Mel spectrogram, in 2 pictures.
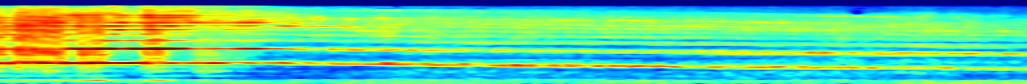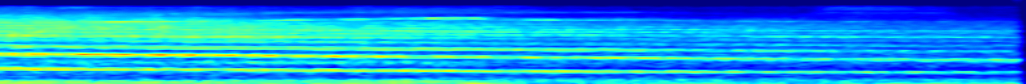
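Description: Fire engine siren passing and driving away: one loud tone that holds, then falls slowly and steadily in pitch and fades over several seconds. A rapid pulsing sound with it stops about a second in, and a low engine rumble sits underneath.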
